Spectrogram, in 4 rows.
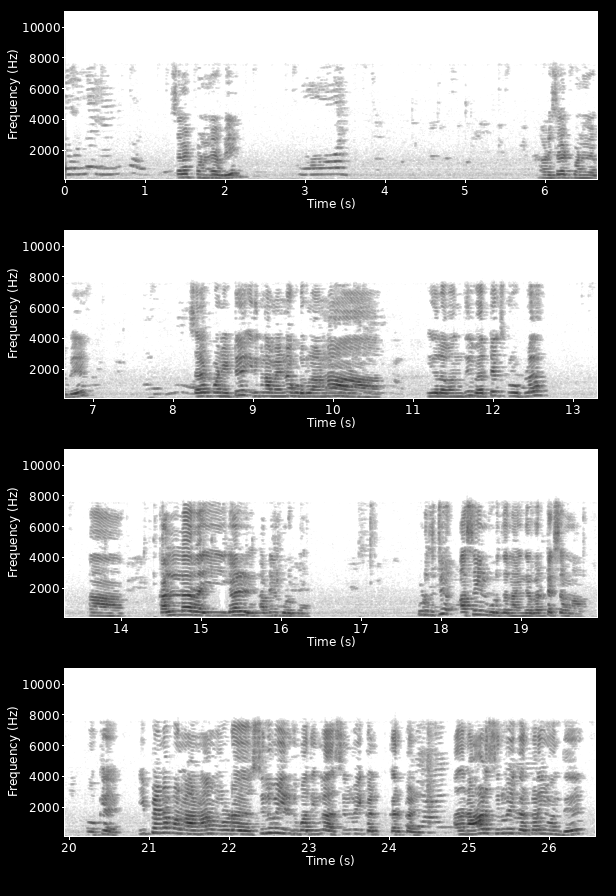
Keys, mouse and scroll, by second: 3.5 click, 5.4 click.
